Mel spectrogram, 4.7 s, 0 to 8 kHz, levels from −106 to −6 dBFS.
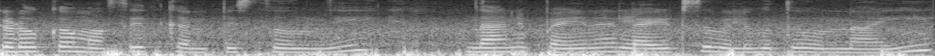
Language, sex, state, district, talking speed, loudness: Telugu, female, Telangana, Komaram Bheem, 90 wpm, -20 LUFS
